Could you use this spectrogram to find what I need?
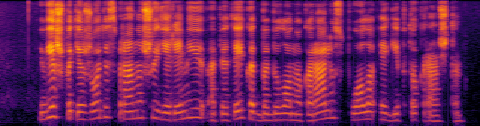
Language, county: Lithuanian, Vilnius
